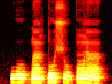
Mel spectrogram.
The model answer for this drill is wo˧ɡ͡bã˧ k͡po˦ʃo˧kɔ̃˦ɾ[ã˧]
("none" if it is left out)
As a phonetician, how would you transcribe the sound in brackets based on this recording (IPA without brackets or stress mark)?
ã˧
